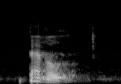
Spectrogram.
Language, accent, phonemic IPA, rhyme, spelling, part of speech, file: English, Southern England, /ˈbɛv.əl/, -ɛvəl, bevel, noun / verb / adjective, LL-Q1860 (eng)-bevel.wav
- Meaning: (noun) An edge that is canted, one that is not a 90-degree angle; a chamfer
